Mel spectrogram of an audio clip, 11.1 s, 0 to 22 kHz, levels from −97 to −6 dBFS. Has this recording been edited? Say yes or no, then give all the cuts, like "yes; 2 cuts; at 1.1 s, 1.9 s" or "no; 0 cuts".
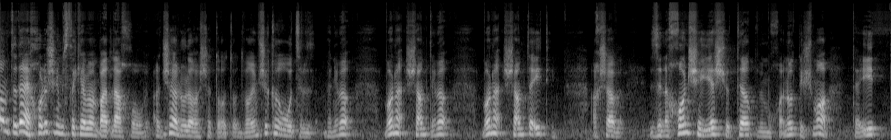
yes; 3 cuts; at 2.0 s, 5.4 s, 9.4 s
